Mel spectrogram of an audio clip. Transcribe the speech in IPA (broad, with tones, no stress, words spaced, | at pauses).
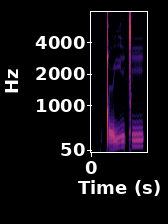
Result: ǃø˩˧ji˥˧ ǀi˥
